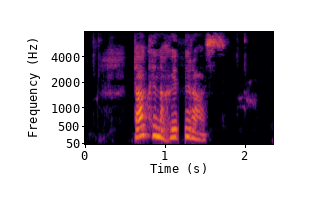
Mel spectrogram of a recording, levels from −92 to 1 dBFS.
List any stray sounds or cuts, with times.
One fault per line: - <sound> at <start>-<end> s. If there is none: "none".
- dropout at 1.2-1.2 s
